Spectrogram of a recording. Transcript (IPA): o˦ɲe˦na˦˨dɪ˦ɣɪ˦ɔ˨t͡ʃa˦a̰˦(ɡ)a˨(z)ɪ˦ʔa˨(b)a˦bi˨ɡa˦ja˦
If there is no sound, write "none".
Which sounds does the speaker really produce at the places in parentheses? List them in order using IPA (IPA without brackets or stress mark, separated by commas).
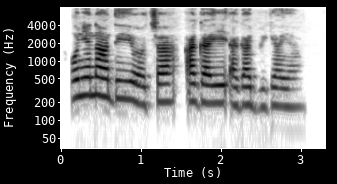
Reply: ɡ, ɣ, ɡ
